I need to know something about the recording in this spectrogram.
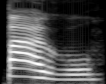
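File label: "pago", slow, Spanish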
